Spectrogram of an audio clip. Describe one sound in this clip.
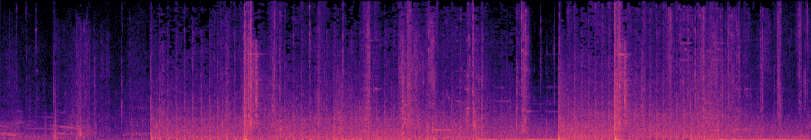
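Explosions boom and echo loudly.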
